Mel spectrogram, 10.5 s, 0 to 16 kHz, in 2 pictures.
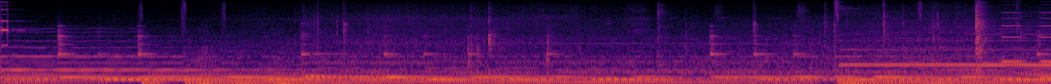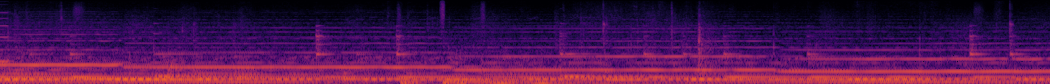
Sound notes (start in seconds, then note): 4.9 beeps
